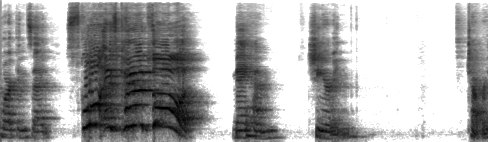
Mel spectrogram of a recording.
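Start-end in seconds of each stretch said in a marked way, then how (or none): 1.0-2.9 high, loud, slow proclamation; announcing shout. Acted. Principal shouting the cancellation to the students, loud. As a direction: bellow it to everyone.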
